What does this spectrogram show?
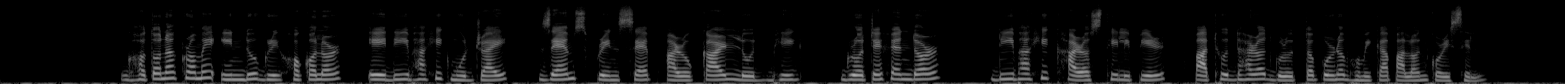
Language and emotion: Assamese, neutral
